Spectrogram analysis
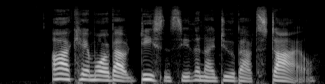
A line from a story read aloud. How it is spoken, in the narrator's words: she snapped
